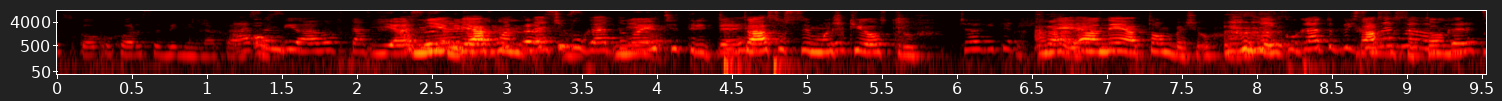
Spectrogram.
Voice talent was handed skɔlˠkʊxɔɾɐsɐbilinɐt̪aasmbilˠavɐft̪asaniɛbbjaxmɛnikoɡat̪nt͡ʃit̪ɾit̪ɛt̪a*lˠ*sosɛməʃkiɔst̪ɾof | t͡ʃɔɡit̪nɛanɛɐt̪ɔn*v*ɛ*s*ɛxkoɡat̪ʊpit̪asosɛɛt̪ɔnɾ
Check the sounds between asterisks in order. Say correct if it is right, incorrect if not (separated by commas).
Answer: incorrect, incorrect, incorrect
